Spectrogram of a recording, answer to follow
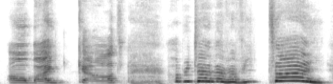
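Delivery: giddy excitement. Real, not acted. Telling viewers about a Toby Carvery opening, squealing with giddy joy. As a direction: squeal with delight at the thought.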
